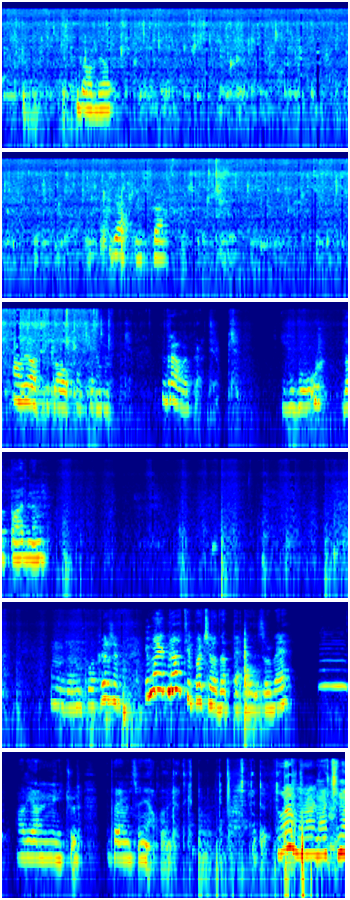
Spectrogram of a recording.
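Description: A young girl talks close by, with animation.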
